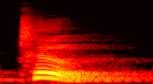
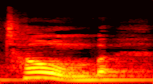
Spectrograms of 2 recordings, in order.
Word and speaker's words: tomb: A similar sounding word is tomb. It's often wrongly pronounced as tomb, but the B is silent and the O is pronounced with an oo sound. So tomb.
